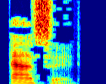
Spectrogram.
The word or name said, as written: acid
